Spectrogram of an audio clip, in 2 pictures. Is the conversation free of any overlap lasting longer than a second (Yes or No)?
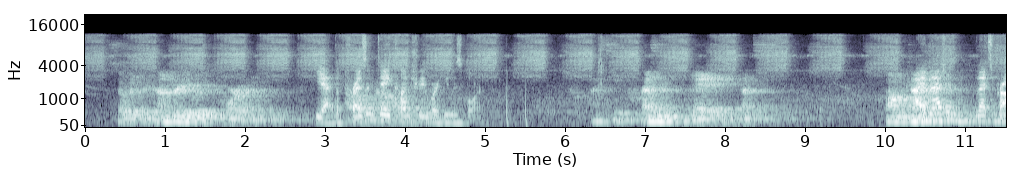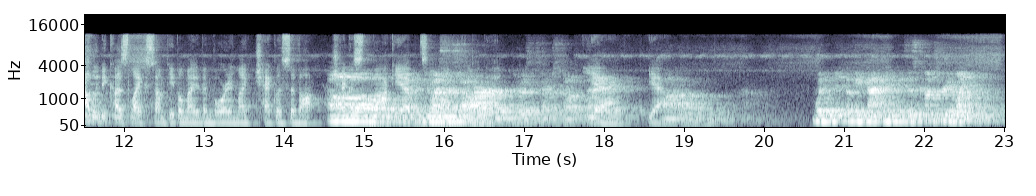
No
